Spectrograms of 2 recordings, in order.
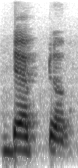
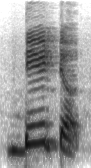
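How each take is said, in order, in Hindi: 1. b जैसी ध्वनि t से पहले सुनाई देती है। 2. t से पहले कोई b ध्वनि सुनाई नहीं देती। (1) "don't pronounce it as डेप्टर" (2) "बी is silent in this, so we pronounce it as डेटर"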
